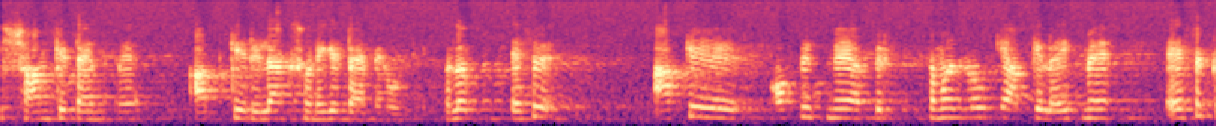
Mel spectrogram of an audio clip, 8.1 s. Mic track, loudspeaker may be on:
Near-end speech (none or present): none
